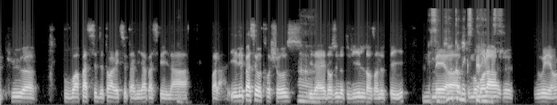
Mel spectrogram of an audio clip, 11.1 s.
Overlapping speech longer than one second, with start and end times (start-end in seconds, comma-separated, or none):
8.6-10.1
